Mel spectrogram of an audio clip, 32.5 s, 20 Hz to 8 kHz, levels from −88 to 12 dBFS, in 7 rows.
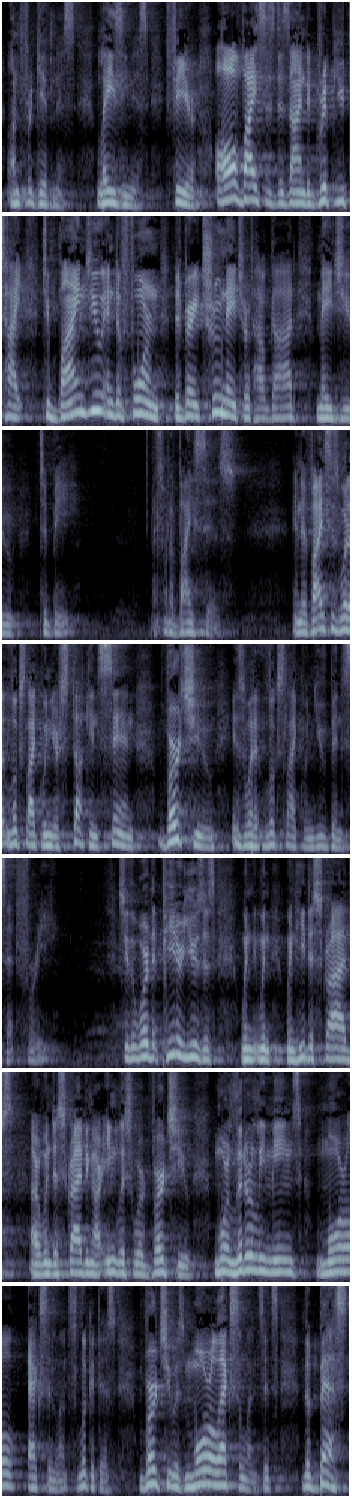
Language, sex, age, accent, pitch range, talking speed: English, male, 30-49, American, 135-165 Hz, 160 wpm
